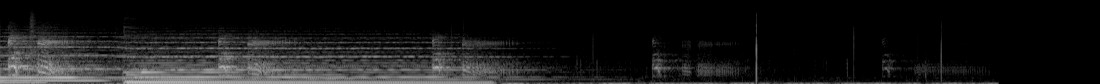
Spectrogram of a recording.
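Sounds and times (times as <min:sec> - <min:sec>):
animal calling: 0:02.1 - 0:03.2, 0:04.2 - 0:07.6, 0:08.8 - 0:10.0
sharp clicks: 0:07.4 - 0:10.0.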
